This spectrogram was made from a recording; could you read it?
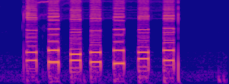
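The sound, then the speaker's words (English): A rapid string of seven loud, evenly spaced DTMF beeps, each a steady dual-tone burst of shifting pitch, dialing a phone number with no one talking. “I've actually done projects before where I've played dual tone multifunction, so two tones at once.”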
